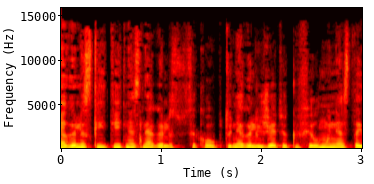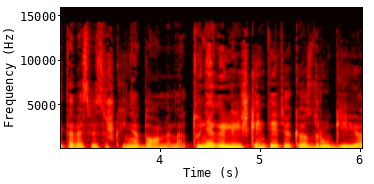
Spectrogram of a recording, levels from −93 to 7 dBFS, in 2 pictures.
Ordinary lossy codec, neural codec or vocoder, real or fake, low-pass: MP3, 64 kbps; vocoder, 44.1 kHz, 128 mel bands, Pupu-Vocoder; fake; 14.4 kHz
